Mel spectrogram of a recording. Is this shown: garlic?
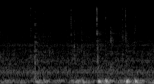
no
